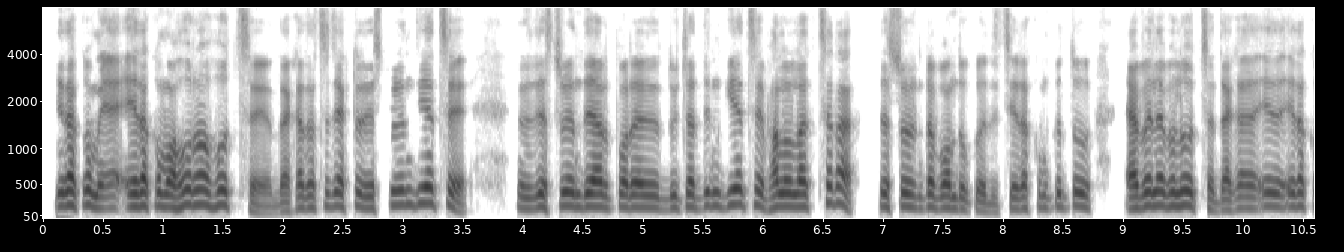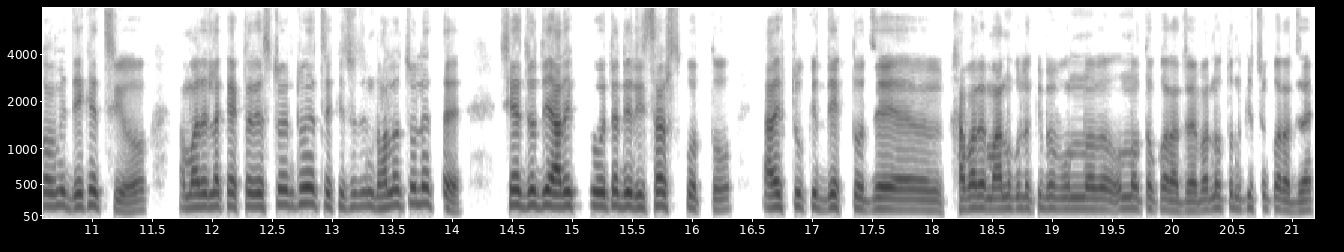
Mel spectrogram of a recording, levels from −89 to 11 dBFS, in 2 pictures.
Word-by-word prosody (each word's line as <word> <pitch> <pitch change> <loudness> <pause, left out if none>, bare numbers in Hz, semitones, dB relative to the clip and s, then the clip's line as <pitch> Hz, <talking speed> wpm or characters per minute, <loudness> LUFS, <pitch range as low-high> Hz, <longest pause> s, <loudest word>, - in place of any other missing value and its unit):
এরকম 200 +1 +5
অ্যা 160 +1 -2 0.2
এরকম 190 0 +4
অহরহ 205 +4 +4
হচ্ছে। 195 -2 -2 0.2
দেখা 120 +7 -1
যাচ্ছে 165 +2 -3
যে - - +1
একটা 185 - -5
রেস্টুরেন্ট 200 +5 -2
দিয়েছে, 225 - +2 0.7
রেস্টুরেন্ট 185 +1 +1
দেয়ার 180 -2 +6
পরে 175 -1 +4 0.3
২-৪ 165 +1 0
দিন 190 - 0
গিয়েছে, 210 -1 +1
ভালো 185 +2 +5
লাগছে 180 +6 +1
না, 215 - +4 0.3
রেস্টুরেন্টটা 180 -1 +1
বন্ধ 165 -2 +2
করে 125 - -2
দিচ্ছে। 105 +8 -11
এরকম 160 +2 -4
কিন্তু 185 +1 -2 0.4
অ্যাভেইলেবল 190 +3 +4
হচ্ছে। 190 - -4
দেখা 155 +4 -1 0.2
এর 185 - +1
এরকম 185 +1 -1
আমি 200 - 0
দেখেছিও। 180 - -1 0.4
আমার 175 +2 +1
এলাকায় 185 0 0
একটা 190 - -4
রেস্টুরেন্ট 205 +1 -2
হয়েছে, 220 -3 +2
কিছুদিন 180 +2 -5
ভালো 185 +4 +1
চলেছে। 225 - -1 0.5
সে 205 - +2
যদি 205 -1 +3
আর 180 - +6
একটু 190 +1 -21
ওইটা 190 +1 +2
নিয়ে 190 0 +4
রিসার্চ 190 +3 +1
করত, 165 -3 -6 0.5
আরেকটু 175 +1 +1
ওকে 180 - -3
দেখত 175 - -2 0.2
যে 155 - +4
অ্যাও 140 0 -1 0.3
খাবারের 165 +2 +2
মানগুলো 160 +1 -1
কীভাবে 160 -2 -5
উন্নরো 150 -1 -1
উন্নত 155 0 -3
করা 135 -3 +1
যায় 130 - 0
বা - - 0
নতুন 165 +1 -7
কিছু 170 0 -9
করা 140 -3 0
যায়। 135 +1 -1
180 Hz, 185 wpm, -23 LUFS, 160-190 Hz, 0.7 s, দেয়ার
